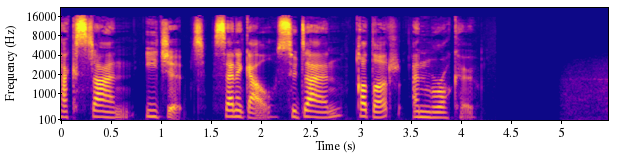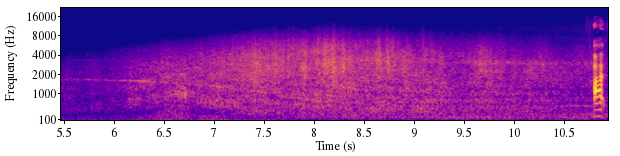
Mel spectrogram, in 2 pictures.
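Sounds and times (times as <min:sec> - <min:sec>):
speech: 0:00.0 - 0:04.2, 0:10.8 - 0:10.9
fighter jets passing overhead: 0:05.0 - 0:10.9.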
